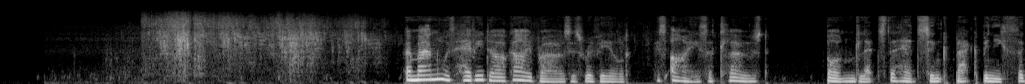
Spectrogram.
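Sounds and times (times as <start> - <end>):
water jet from a hanging hose spraying onto a face: 1.4 - 6.8
speech: 4.1 - 10.2.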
